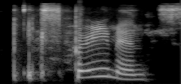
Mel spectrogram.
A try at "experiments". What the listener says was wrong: experiment. No, yeah, you have to pronounce the S, plural, أكيد. Experiments.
